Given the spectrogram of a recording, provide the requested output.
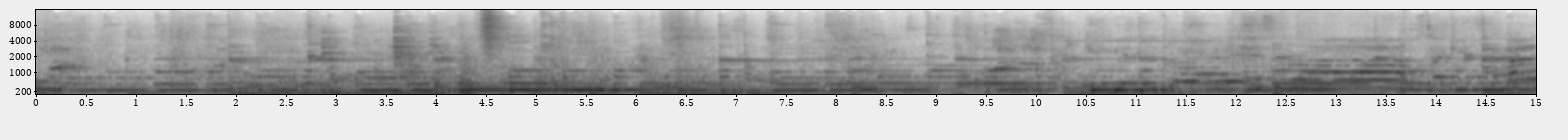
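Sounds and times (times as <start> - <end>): acoustic guitar strumming chords: 0.0 - 15.0.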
